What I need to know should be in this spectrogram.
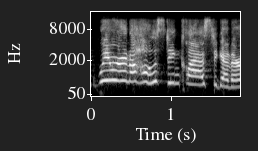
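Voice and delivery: high and loud, bursting with excitement; excited. Retold or imitated. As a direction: gush it out thrilled. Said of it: "I was like".

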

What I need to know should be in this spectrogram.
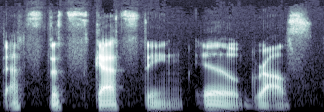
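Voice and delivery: soft, slow disgusted murmur. Pretend. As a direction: recoil in quiet disgust. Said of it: "Somebody's listening like".

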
